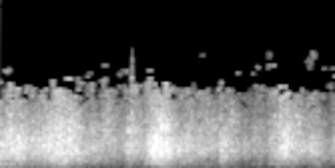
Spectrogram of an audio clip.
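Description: Paper crinkling and rustling in the hands as a Christmas ornament wrapped in it is handled and unwrapped, in small irregular crackles.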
